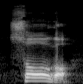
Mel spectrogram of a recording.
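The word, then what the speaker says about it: 相互: 상호간에 할 때 상호입니다 발음은 서고 소고 발음 조심하세요 작습니다 소고 요거는 위 지난번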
